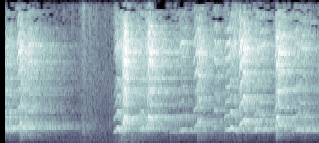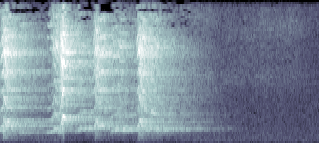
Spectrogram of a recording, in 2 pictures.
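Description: Chihuahua puppy chewing a plush squeaky toy, its squeaker squeaking again and again, about two squeaks a second, then stopping near the end.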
